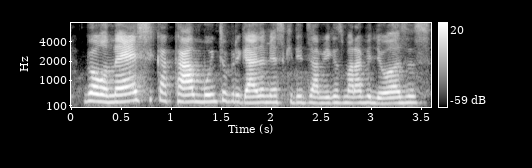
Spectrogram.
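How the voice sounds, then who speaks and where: A woman speaks in an animated tone on a very clean recording with a silent background. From Brazil. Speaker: esports caster. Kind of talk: casual interview chat. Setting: livestream.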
